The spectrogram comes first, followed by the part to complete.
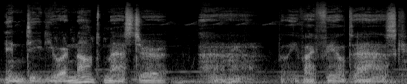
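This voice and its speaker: Deep-voiced swaggering fantasy rogue. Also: male voice, fairly even intonation, unhurried. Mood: jovial, boastful. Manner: jaunty, swaggering, old-fashioned turns of phrase. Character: roguish, boastful reveler living again in a monster hunter's body. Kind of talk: fantasy video game acting. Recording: game dialogue under loud music.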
